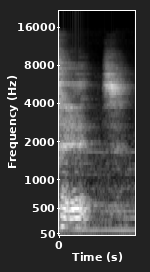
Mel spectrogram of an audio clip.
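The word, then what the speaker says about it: ח: E o het vai ter som de ha na pronúncia do pálego hebraico aqui em cima. Ó. Ha é gutural, é com a garganta.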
